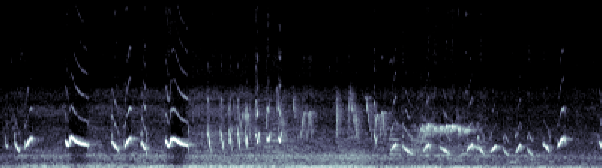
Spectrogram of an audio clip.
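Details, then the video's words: Calling Abbott's babbler, played to coax caged birds that will not sing. Bright looping whistles, a burst of rapid sharp ticks, then repeated downslurred chirps about once a second, over a noisy low background. "pelanduk semak ngecall pancingan ampuh burung bahan,macet,stress,susah bunyi agar cepat ngeplong"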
